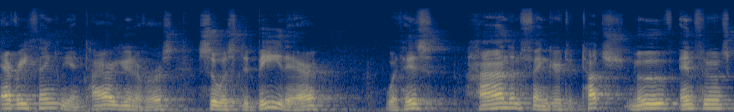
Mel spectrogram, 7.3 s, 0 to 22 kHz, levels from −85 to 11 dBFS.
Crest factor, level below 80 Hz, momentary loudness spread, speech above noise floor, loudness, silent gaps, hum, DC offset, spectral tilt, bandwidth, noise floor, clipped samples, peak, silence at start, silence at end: 16 dB; -54 dBFS; 11 LU; 27 dB; -22 LUFS; none; none; under 0.1%; -7.5 dB/octave; 15 kHz; -48 dBFS; under 0.1%; -4 dBFS; 0 s; 0 s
